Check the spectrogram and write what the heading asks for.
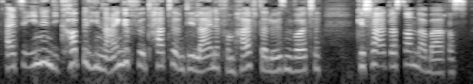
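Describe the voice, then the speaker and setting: A woman reading a novel aloud in measured, expressive narration. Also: on the high side. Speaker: audiobook reader.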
